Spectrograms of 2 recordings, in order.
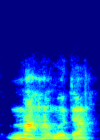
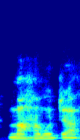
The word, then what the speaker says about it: Mahamudra: again m style is mahamud you see but it's like if you're saying it's slow for people to hear then um you know you will say mahamudra so common pronunciation because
